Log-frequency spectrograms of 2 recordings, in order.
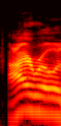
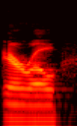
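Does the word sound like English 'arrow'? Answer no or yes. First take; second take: no; yes. First: It does not sound like English arrow. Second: It sounds like the English word arrow. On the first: The speaker calls it right. "Airo is the correct pronunciation" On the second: The speaker calls it wrong. "Some people call it arrow"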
